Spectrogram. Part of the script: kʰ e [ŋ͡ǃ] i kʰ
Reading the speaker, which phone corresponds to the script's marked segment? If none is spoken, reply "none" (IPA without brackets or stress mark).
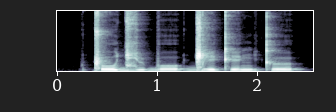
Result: ŋ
